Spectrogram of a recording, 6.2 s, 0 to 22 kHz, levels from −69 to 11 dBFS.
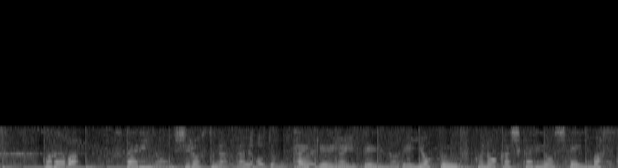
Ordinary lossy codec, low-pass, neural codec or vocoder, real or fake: none; 5.4 kHz; none; real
